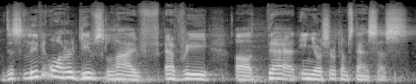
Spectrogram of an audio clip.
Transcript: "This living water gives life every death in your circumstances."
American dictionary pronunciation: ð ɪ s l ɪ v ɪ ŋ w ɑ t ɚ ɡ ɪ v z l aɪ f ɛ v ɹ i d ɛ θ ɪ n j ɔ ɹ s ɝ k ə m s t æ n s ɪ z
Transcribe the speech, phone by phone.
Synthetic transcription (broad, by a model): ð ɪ s l ɪ v ɪ ŋ w ɑ t ɚ ɡ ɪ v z l aɪ f ɛ v ɹ i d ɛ t ɪ n j ɔ ɹ s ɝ k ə m s t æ n s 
